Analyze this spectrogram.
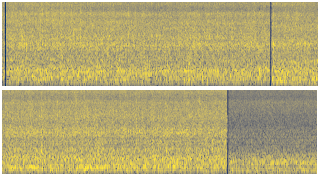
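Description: Mountain river rushing over rocks and rapids, a steady loud roar of water. The sound changes abruptly about five seconds in and again near the end, where it becomes softer and duller.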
